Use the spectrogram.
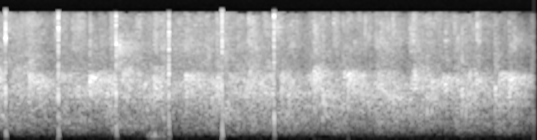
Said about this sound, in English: So we can give him a round of applause.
